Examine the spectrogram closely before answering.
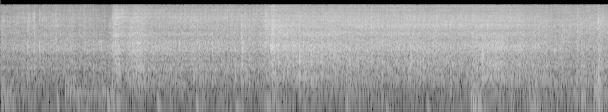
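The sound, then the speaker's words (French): Meat medallions brown in a hot frying pan, giving a loud, continuous sizzle and hiss. The sizzle swells in a couple of brief surges and otherwise stays steady, with no talk. “Voilà, ma viande continue de colorer. On devrait être bon dans pas très longtemps.”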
